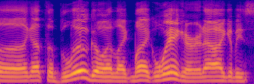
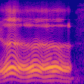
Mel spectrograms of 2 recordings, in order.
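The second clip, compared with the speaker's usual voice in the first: nerdy voice. Retold or imitated. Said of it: "he talks like this".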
